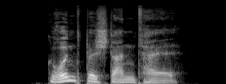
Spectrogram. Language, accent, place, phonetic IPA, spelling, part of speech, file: German, Germany, Berlin, [ˈɡʁʊntbəˌʃtanttaɪ̯l], Grundbestandteil, noun, De-Grundbestandteil.ogg
- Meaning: basic element, fundamental component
